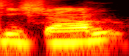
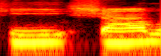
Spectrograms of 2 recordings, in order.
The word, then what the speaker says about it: Hisham: My name is Hisham. It's pronounced He-Sham with 2 syllables.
